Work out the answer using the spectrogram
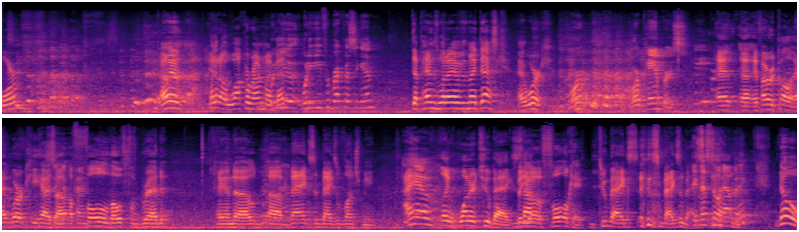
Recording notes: finally have a crowd to listen to them talk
